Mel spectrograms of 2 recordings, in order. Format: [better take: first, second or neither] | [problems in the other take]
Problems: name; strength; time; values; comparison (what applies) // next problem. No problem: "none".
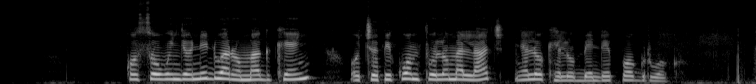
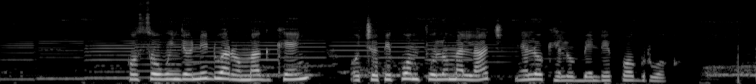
first | noise reduction (classical method spectral subtraction)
